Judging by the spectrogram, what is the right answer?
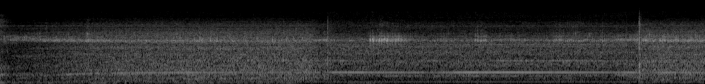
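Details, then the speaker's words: Fostex D1624 hard-disk recorder cooling fan, testing a replacement fan sold as super quiet: constant airy hiss with a steady mid-pitched hum on top, even noisier than the original fan. "that sounds like okay that's why we're here sounds very similar this one here is just an even more noisy"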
